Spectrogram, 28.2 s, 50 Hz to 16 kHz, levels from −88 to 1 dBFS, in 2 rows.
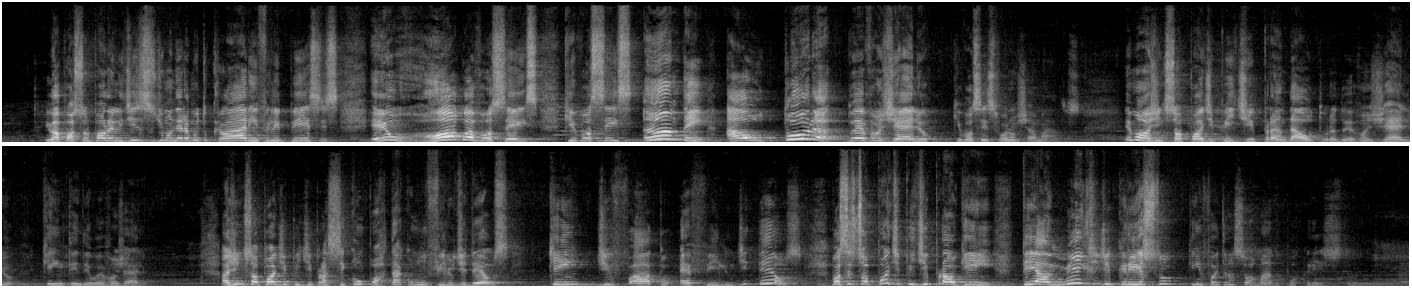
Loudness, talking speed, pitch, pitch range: -24 LUFS, 170 wpm, 260 Hz, 215-290 Hz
